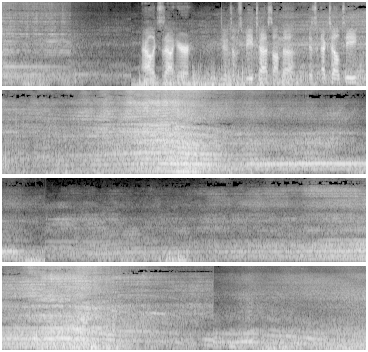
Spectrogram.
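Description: A snowmobile engine drones and revs, swelling loud as it passes close by and fading as it moves away.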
